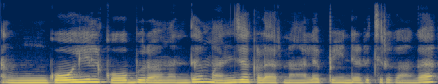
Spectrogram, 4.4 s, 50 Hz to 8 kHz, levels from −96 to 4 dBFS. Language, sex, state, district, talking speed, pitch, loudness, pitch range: Tamil, female, Tamil Nadu, Kanyakumari, 95 wpm, 215 Hz, -16 LUFS, 210-235 Hz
